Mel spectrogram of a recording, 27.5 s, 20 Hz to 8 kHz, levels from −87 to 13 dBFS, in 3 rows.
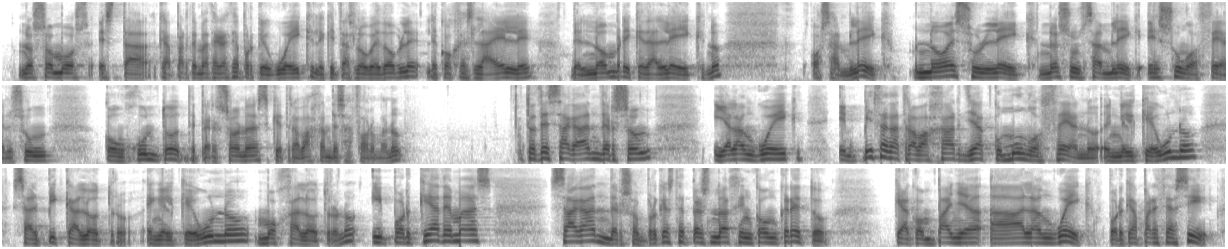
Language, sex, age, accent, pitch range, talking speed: Spanish, male, 30-49, Spanish, 115-160 Hz, 215 wpm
